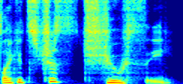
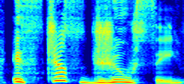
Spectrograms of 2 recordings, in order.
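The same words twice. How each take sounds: First: Said in the usual way. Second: Slow, savoring drawl on juicy. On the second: Shown as a demonstration. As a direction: linger over it like something delicious.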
